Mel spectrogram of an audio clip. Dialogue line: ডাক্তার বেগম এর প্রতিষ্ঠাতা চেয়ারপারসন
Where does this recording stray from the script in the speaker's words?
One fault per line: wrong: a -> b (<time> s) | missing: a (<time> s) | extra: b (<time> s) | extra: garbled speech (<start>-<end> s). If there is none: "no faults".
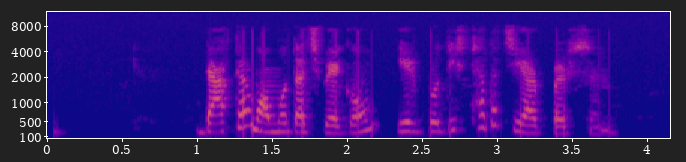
extra: মমতাজ (1.4 s)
